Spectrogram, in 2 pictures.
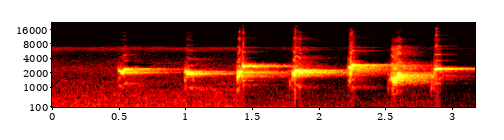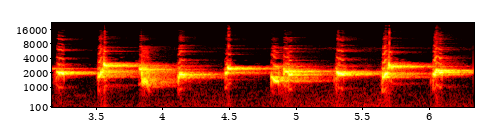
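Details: Sooty-headed bulbul song played as a lure for trapping, a steady stream of short liquid chirping phrases, each note starting sharply and fading, repeated rapidly and evenly over six seconds, clean with no other sounds.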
